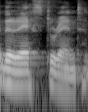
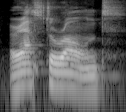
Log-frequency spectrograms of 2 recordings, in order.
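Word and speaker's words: restaurant: অনেকে বলে রেস্টুরেন্ট। না এটার উচ্চারণ হচ্ছে ওয়াট রেস্টরাউন্ট।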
